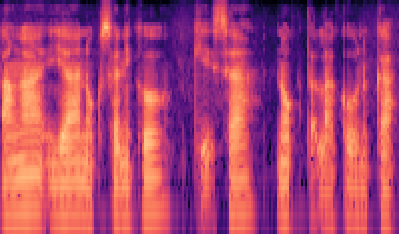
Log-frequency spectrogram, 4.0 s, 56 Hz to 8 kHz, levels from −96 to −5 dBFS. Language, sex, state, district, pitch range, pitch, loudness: Garo, male, Meghalaya, West Garo Hills, 90-95 Hz, 90 Hz, -21 LUFS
